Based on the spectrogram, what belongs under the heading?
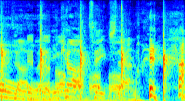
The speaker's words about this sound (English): I've mocked the moose for applauding radio, and I'm applauding the radio right now.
